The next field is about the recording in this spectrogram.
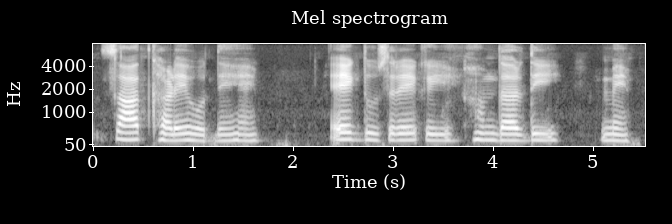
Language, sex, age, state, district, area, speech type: Urdu, female, 18-30, Maharashtra, Nashik, urban, spontaneous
